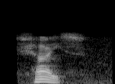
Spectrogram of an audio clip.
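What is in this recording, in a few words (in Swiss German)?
"heiss", Alsatian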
